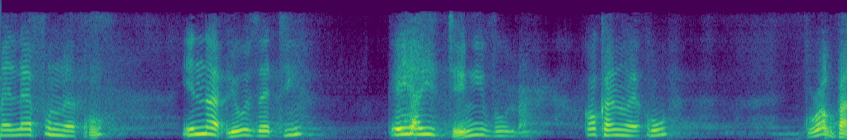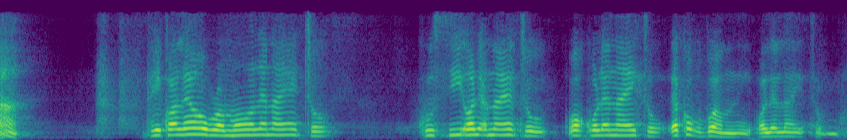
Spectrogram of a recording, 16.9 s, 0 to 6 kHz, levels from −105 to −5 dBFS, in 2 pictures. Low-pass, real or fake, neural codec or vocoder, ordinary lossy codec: 5.4 kHz; fake; codec, 16 kHz in and 24 kHz out, 0.9 kbps, LongCat-Audio-Codec, four codebook decoder; MP3, 48 kbps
